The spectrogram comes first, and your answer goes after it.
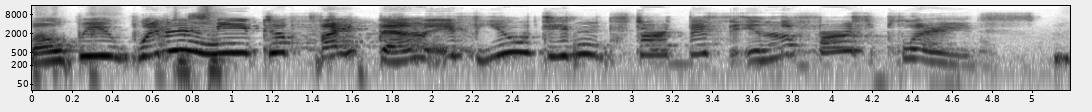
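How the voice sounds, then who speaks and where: This put-on character voice sits at an extremely high pitch, with very wide pitch swings and a fairly slow pace. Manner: aggravated, irritated.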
